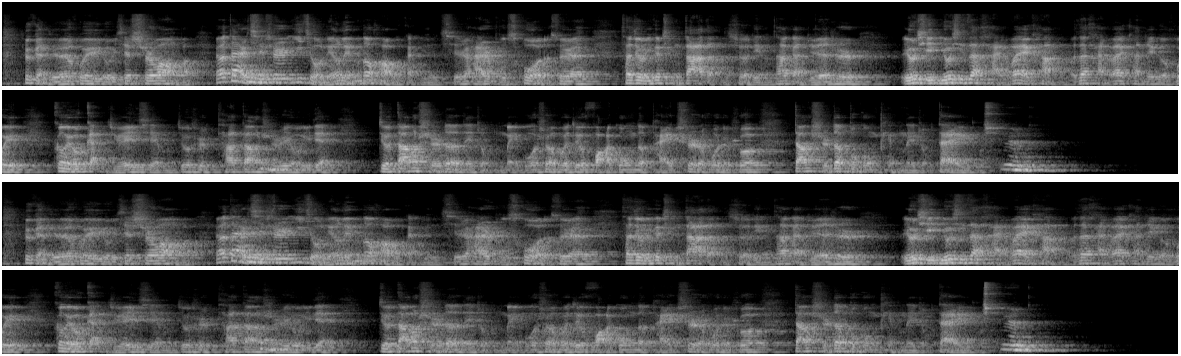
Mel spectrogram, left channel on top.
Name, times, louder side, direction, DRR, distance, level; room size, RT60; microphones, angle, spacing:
voice 1, 0.0-21.6, left 2 dB, 20° left, 1 dB, 0.3 m, -23 dB
voice 2, 2.4-2.7 3.5-3.6 14.3-14.5 21.8-22.1, equal, 70° right, -1 dB, 0.8 m, -22 dB
3.9 x 2.8 x 3.5 m, 1.1 s
head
